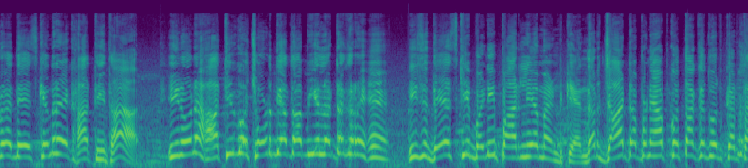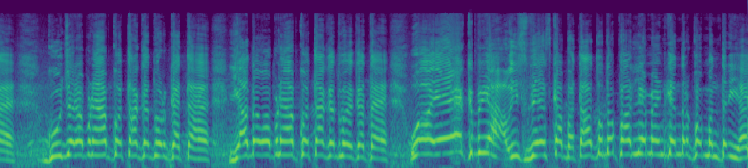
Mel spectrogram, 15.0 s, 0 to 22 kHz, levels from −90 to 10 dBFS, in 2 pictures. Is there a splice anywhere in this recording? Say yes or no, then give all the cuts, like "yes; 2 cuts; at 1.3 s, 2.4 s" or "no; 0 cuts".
yes; 2 cuts; at 1.5 s, 4.0 s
